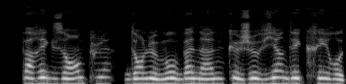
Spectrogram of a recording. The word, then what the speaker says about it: banane: exemple dans le mot banane que je viens d'écrire au tableau le e à la fin ne se prononcent pas donc il faut dire banane et non banane eux par contre si la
